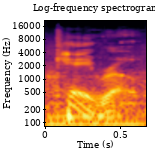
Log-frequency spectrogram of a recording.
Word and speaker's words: Cairo: where the few local grog traders are careful to correct your pronunciation to Cairo.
